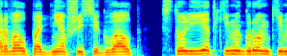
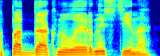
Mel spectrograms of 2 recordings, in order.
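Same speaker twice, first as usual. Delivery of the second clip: ordinary delivery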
